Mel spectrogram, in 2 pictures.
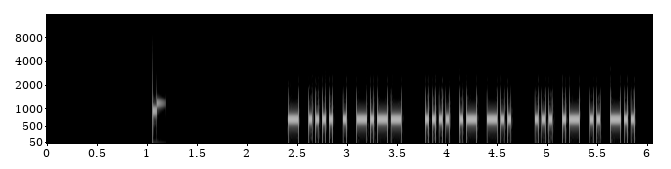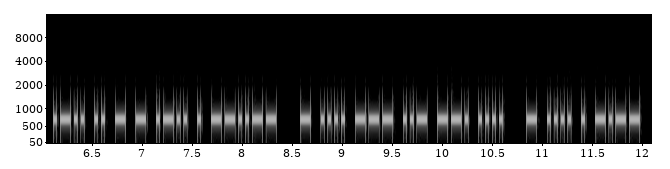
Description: Morse code, heard as a keyed tone, about 34 wpm, 700 Hz. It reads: THEY HAD SAID LITTLE, THOUGH THEY
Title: Sentences from Top 400 Words 35wpm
